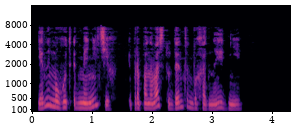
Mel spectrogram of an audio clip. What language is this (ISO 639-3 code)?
bel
